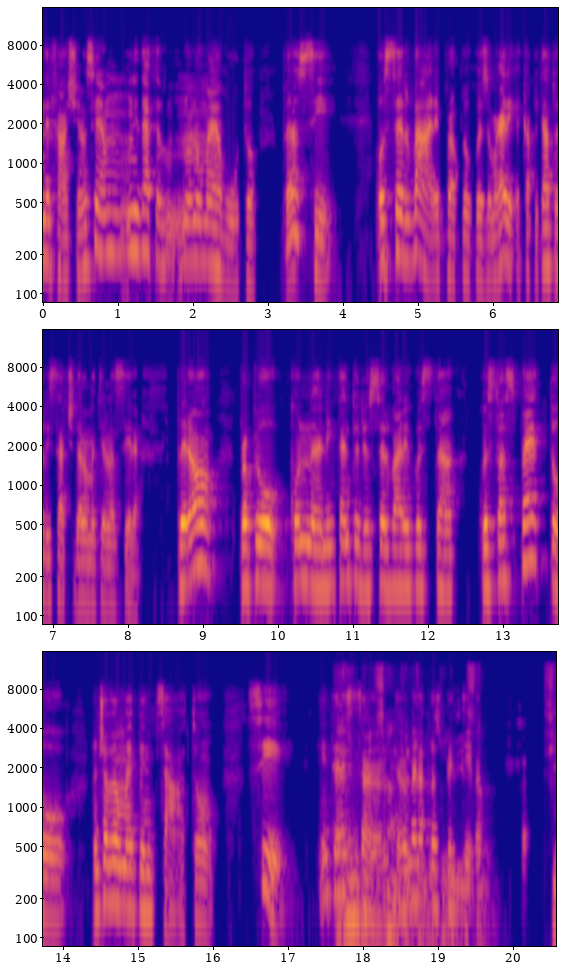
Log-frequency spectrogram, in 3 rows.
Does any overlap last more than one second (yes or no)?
yes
